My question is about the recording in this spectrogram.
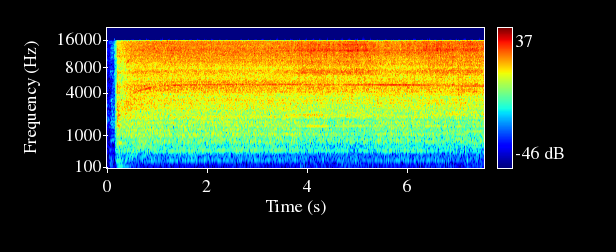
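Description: Corded circular saw starting abruptly and then running steadily as its blade cuts through a wooden post, a loud even whine over the sound of the blade chewing through the wood.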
